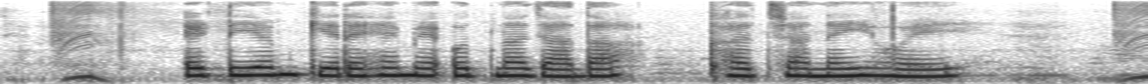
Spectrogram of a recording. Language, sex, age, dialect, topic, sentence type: Chhattisgarhi, female, 25-30, Northern/Bhandar, banking, statement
